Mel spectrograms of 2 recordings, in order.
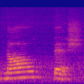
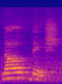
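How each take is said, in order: First: Besh with a short e, as in mesh; slow Nal Besh, second word rhyming with mesh; short-vowel pronunciation. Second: Besh with a long ay, like baysh; slow Nal Besh, second word as "baysh"; different pronunciation. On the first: Teacher reading Nal Besh aloud, Besh with short e. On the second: Teacher re-reading Nal Besh differently, Besh as baysh. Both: Shown as a demonstration. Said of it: "I'll say it even differently".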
